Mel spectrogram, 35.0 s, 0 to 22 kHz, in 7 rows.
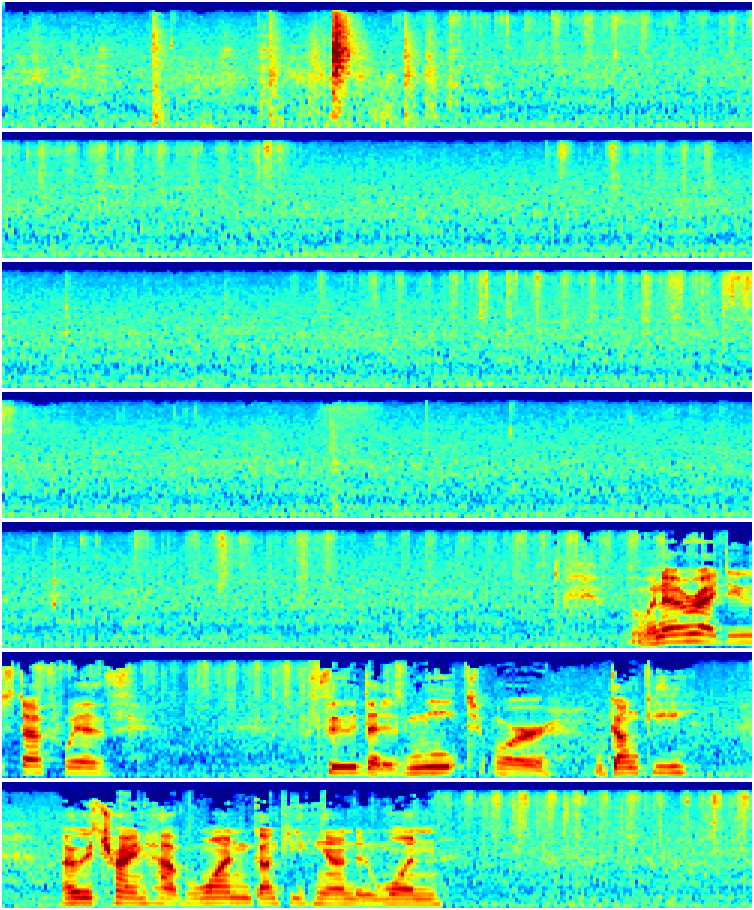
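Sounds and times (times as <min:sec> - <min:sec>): low hum: 0:00.0 - 0:35.0
spice jar shaking: 0:03.0 - 0:06.9, 0:08.6 - 0:09.8, 0:12.0 - 0:15.1, 0:20.8 - 0:27.8, 0:33.0 - 0:35.0.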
